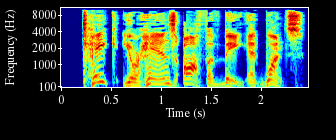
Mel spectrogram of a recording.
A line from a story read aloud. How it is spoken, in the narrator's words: he shouted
